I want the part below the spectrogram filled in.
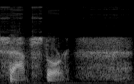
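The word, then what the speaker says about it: SAFSTOR: regulations and it's uh the NRC calls it safe store s St o r AE but if you really pronounce it the way your third grade English teacher told you it's really sap store so this uh uh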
